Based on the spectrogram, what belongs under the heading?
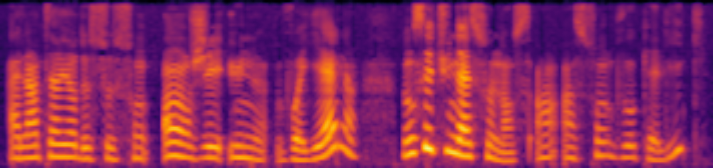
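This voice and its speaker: A woman teacher explaining figures of speech to her students, patient, reading examples slowly and clearly. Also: mid-range voice, animated. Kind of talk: recorded French lesson. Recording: dull lo-fi recording.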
